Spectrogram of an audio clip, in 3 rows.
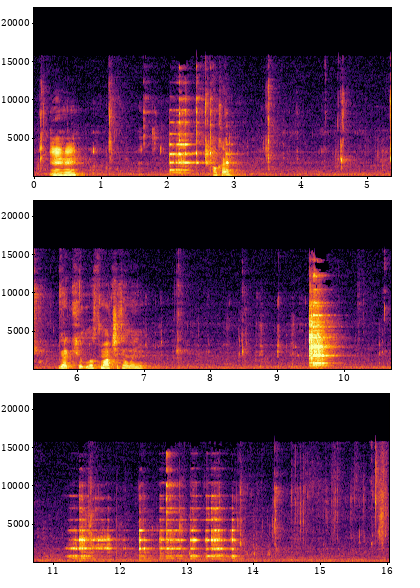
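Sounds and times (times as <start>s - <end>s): tableware clinking: 2.0s - 3.0s, 9.5s - 10.0s, 11.2s - 13.9s.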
